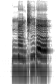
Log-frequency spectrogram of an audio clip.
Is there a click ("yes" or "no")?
no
